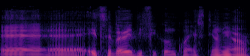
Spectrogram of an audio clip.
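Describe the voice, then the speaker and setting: A man in an Italian accent, with ordinary pitch variation. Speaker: architect on a seminar panel. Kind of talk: panel discussion. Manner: halting, many hesitations.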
